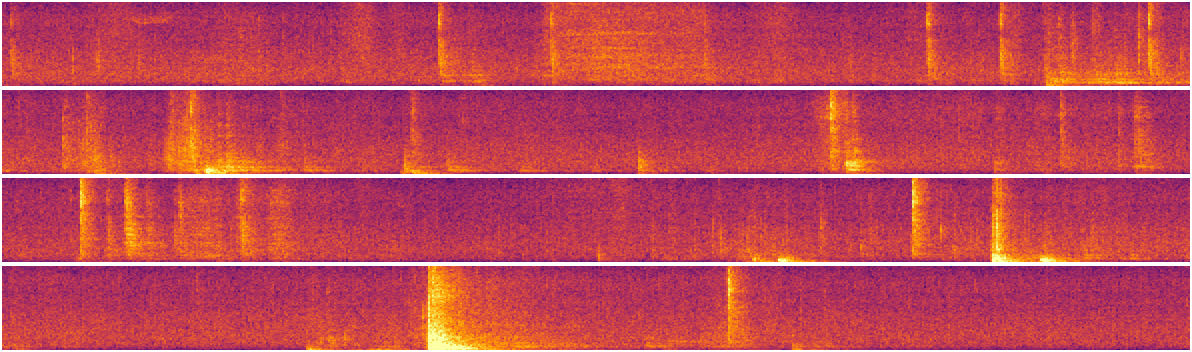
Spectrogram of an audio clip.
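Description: Scattered wooden knocks and clunks as a framed lumber eave section is lifted and pushed into place on the roof framing, with the loudest knock about fifteen seconds in.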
